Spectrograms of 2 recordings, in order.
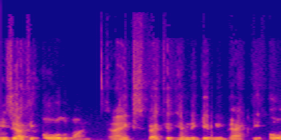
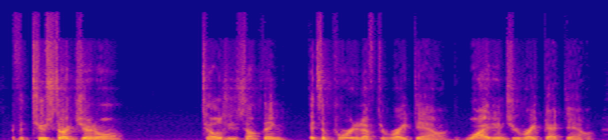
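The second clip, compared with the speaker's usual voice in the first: high, raised voice of an angry general; retold stern yell; 7 semitones higher than usual. General scolding captain over note-taking, retold stern yell. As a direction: imitate a superior chewing out a junior. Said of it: "he yelled at me".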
